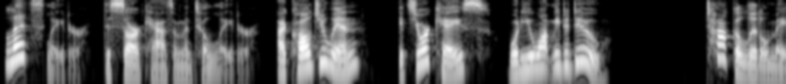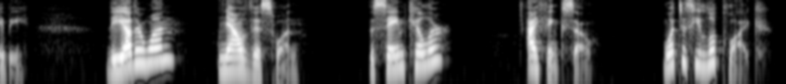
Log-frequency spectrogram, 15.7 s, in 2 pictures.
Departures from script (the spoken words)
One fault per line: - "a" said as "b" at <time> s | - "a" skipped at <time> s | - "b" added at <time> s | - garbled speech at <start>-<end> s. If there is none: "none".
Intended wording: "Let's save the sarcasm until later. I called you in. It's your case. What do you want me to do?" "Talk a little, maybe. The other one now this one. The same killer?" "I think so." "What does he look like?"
- "save" said as "later" at 0.4 s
